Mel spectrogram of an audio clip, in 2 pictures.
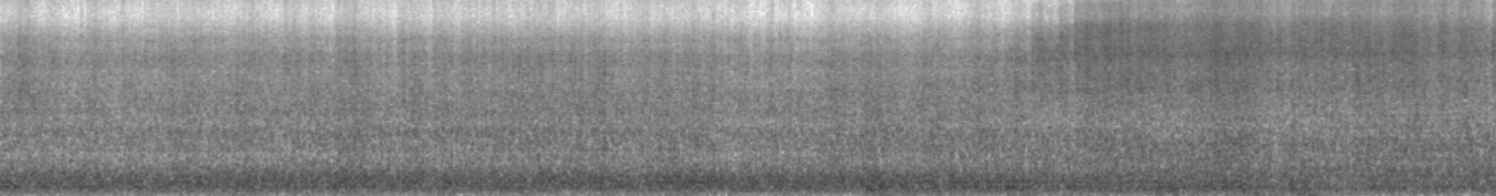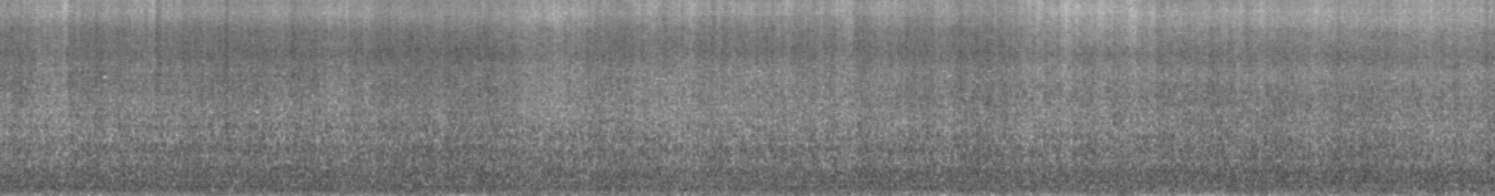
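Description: Heavy rain pounding on a moving car and the water spraying up from its tyres, heard from inside the cabin as a loud, steady rushing noise. About ten seconds in, the hiss grows harsher and stays that way.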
